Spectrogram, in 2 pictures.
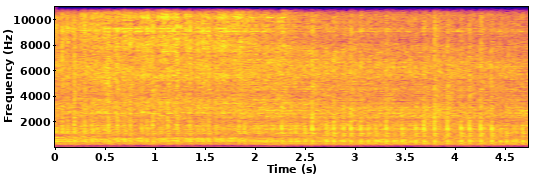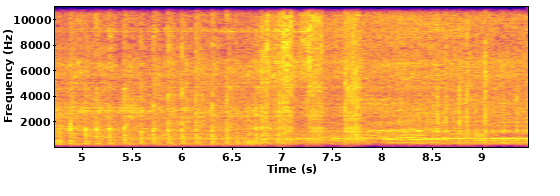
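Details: McCulloch Super Pro 70 two-stroke chainsaw, on the bench with air filter on: revs high and hunts up and down instead of holding steady, stumbling when the intake boot is sprayed; owner suspects an intake air leak.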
